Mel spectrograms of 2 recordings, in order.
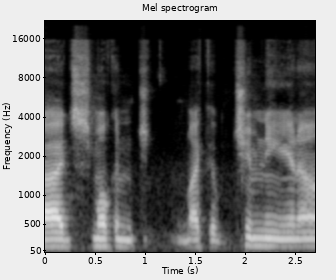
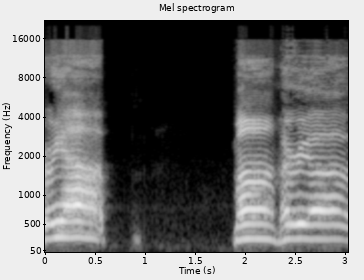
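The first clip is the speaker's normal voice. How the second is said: mock very high, loud, drawn-out kids' yelling; 12 semitones higher, 6 dB louder than usual. Retelling kids in the car urging their mom: imitating kids yelling. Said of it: "the kids in the car going".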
